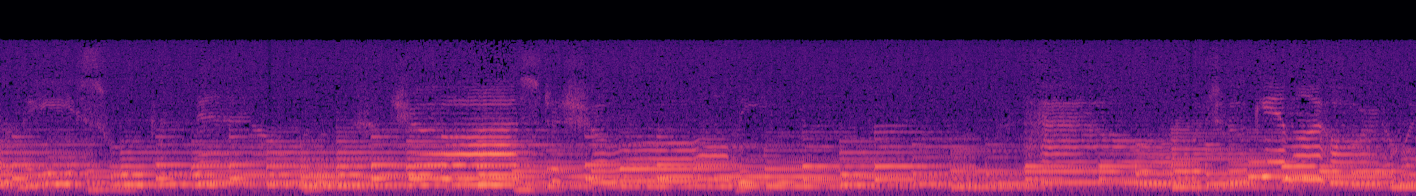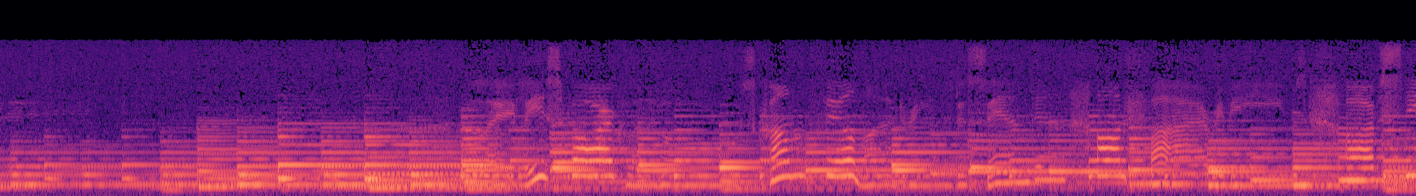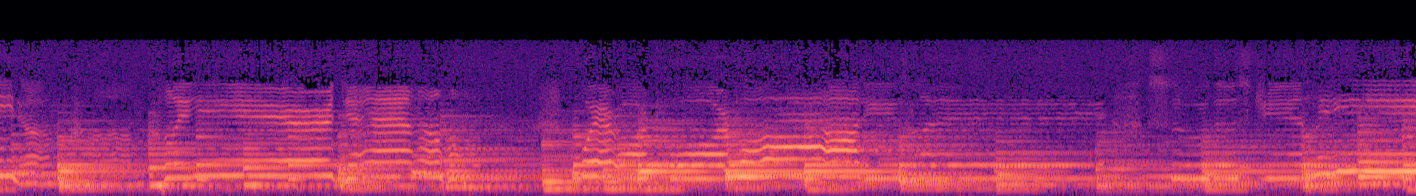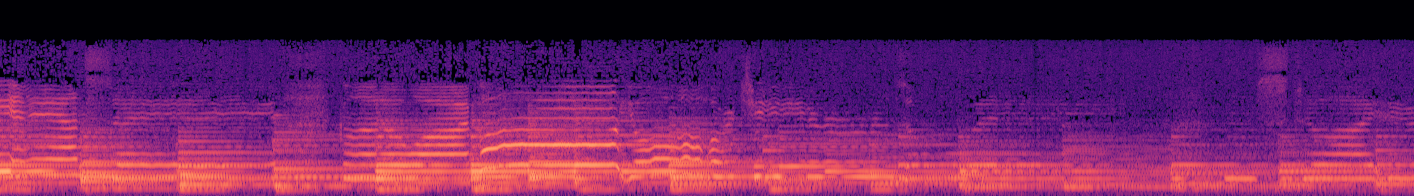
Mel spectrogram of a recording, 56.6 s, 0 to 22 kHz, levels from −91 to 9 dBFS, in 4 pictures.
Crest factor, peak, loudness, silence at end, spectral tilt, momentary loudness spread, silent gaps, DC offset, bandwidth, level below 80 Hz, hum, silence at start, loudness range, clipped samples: 16 dB; -2 dBFS; -19 LUFS; 0 s; -7 dB/octave; 13 LU; none; under 0.1%; 10.5 kHz; -54 dBFS; none; 0 s; 11 LU; under 0.1%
